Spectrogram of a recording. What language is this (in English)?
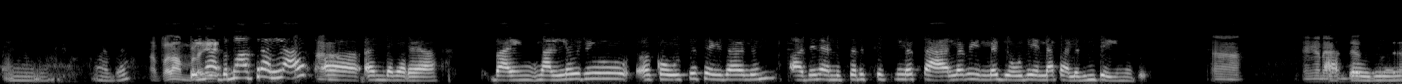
Malayalam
